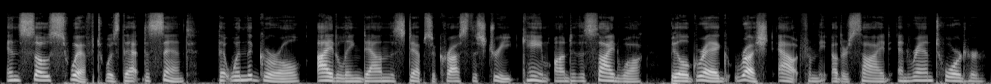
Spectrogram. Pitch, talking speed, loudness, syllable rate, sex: 160 Hz, 200 wpm, -20 LUFS, 4.6 syllables/s, male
